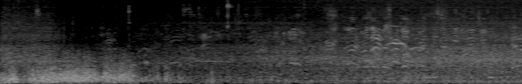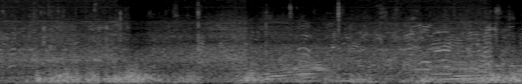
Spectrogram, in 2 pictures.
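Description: Distant players and spectators call out across an open field.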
